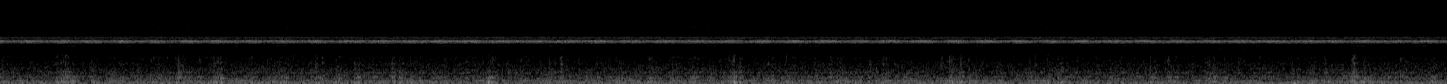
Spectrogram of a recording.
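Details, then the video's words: Steady cricket chorus by Lake Arrowhead, California: a bright, unchanging high trill runs throughout, accompanied by a low constant hum and sparse soft clicks. "Serenity sounds crickets chirping lake arrowhead"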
